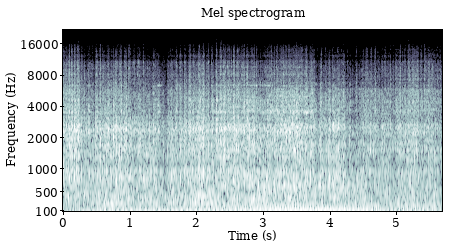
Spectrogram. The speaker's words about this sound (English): In between some tart cherry trees, a worker holds a 10 to 12 foot fence post in place. Then Coronado, in his tractor, plants what looks like a stamp down on top. The tractor shoves the post into the ground, loudly rattling along the way.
